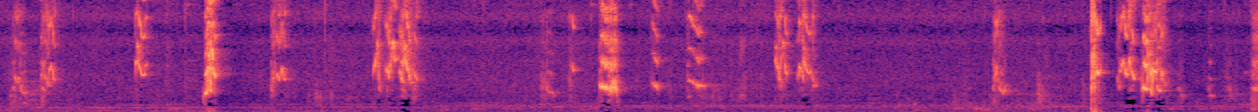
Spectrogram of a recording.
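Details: Purple female lovebird building a nest, giving short, sharp, high chirps in scattered bursts of one to three notes, separated by brief pauses, over a faint steady indoor hum.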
